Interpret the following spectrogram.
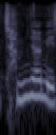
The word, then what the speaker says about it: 잡념: 기도를 하다 보면은 이제 잡념이 발음을 잘해야 됩니다. 그게. 미음이냐 이응이냐에 따라서 이게 차이가 많이 나기 때문에 잡념 여러 가지의 잡된 이제 생각이 든다 그 말이죠.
